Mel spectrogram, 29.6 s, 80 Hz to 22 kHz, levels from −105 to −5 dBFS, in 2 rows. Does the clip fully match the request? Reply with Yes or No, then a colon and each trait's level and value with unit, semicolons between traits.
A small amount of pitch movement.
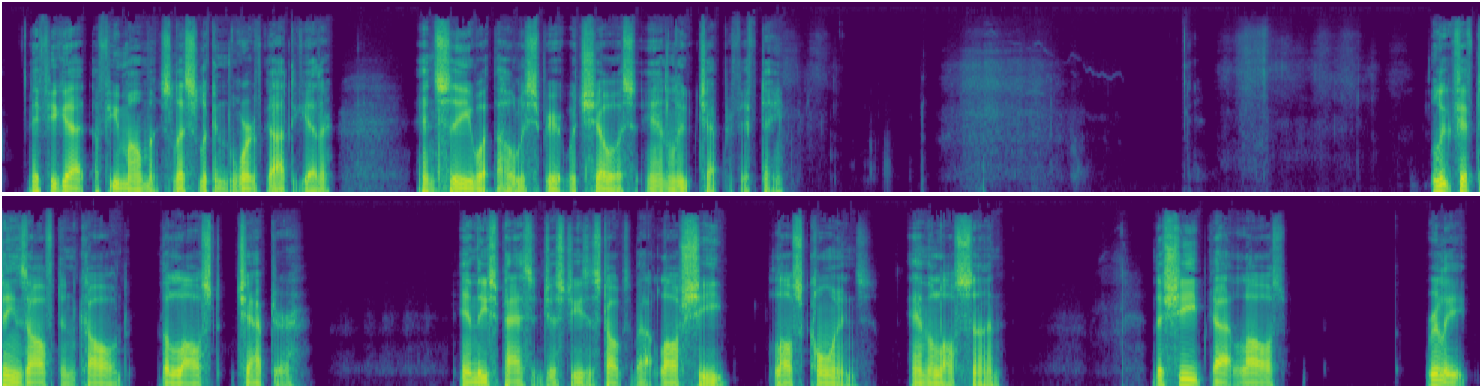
No: wide, 5.5 semitones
